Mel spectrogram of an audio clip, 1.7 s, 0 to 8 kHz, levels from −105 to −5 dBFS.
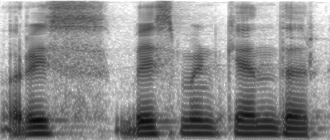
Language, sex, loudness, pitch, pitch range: Urdu, male, -17 LUFS, 135 Hz, 135-140 Hz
